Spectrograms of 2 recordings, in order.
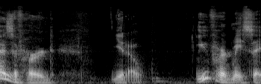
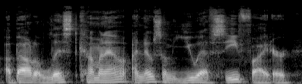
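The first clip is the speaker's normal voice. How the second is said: ordinary talk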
